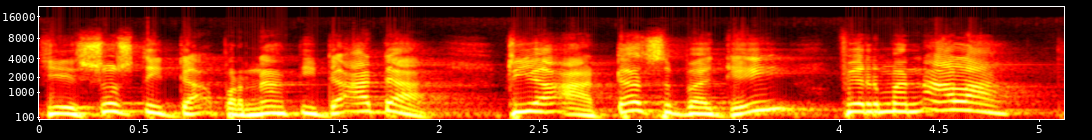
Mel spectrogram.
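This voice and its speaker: A man's voice: sits high, unhurried. A middle-aged man, preaching a sermon, telling stories animatedly and addressing the congregation directly. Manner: animated storytelling, addresses congregation, sings snatches of song.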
